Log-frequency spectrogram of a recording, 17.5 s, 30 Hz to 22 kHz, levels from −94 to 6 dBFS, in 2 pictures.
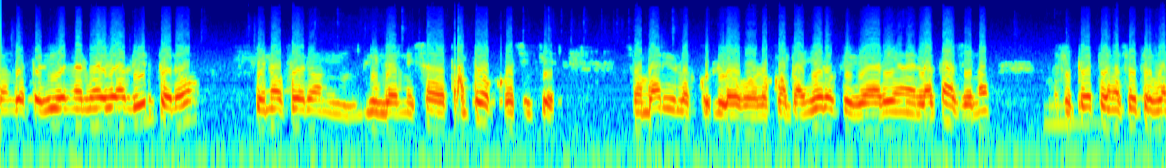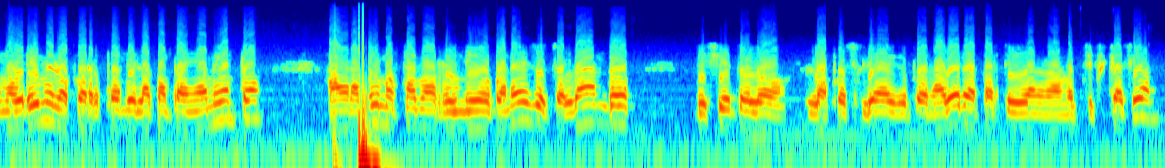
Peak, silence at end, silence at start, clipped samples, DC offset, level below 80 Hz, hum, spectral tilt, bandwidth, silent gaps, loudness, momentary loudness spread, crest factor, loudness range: -6 dBFS; 0.1 s; 0 s; under 0.1%; under 0.1%; -34 dBFS; none; -7 dB/octave; 9.8 kHz; none; -17 LUFS; 6 LU; 10 dB; 2 LU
